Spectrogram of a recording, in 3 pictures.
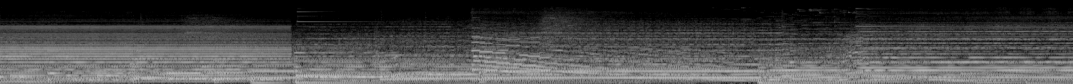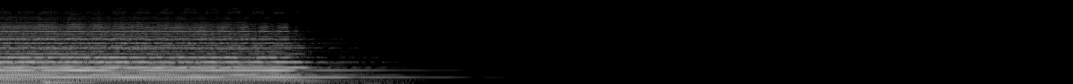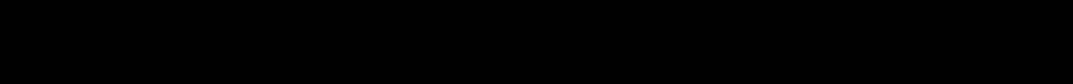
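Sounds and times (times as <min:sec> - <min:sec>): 
moody big band music: 0:00.0 - 0:14.1.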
